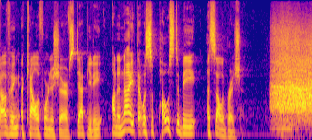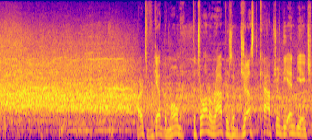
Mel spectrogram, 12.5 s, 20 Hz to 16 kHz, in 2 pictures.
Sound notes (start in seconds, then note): 9.4 cheers and Applause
